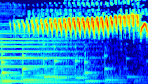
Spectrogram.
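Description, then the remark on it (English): A northern parula, a tiny North American warbler, sings a single rising, buzzy trill of rapid notes that climbs steadily and ends in an abrupt snapping note, clear over faint low tones. “The northern Perula is a tiny bird with a big personality.”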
